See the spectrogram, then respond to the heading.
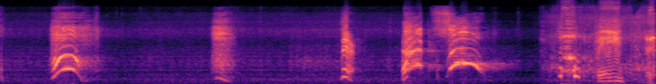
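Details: Simulated cartoon-style sneezes acted by the Sesame Street puppet Grover: rising 'ah-ah' build-ups ending in a sharp 'choo' burst; sneezing.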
